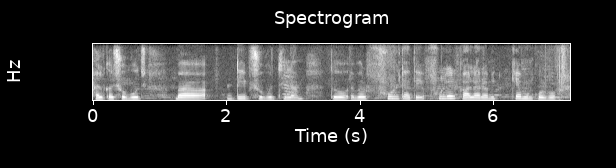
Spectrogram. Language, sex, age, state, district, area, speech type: Bengali, female, 18-30, West Bengal, Darjeeling, urban, spontaneous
